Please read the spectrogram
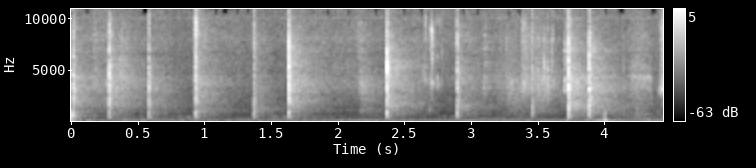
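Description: Chalk on a blackboard while a word is written: about ten light, sharp taps at uneven intervals over a faint low hum.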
